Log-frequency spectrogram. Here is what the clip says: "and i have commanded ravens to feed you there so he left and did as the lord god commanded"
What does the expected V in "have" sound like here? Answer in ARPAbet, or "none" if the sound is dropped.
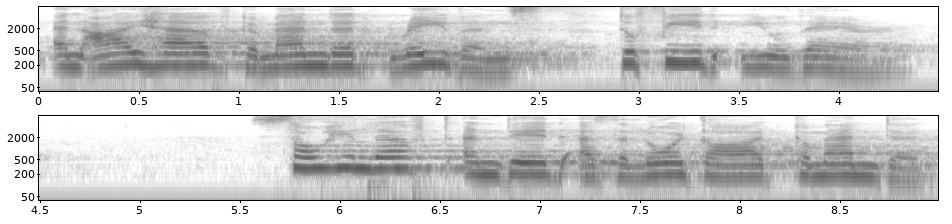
V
